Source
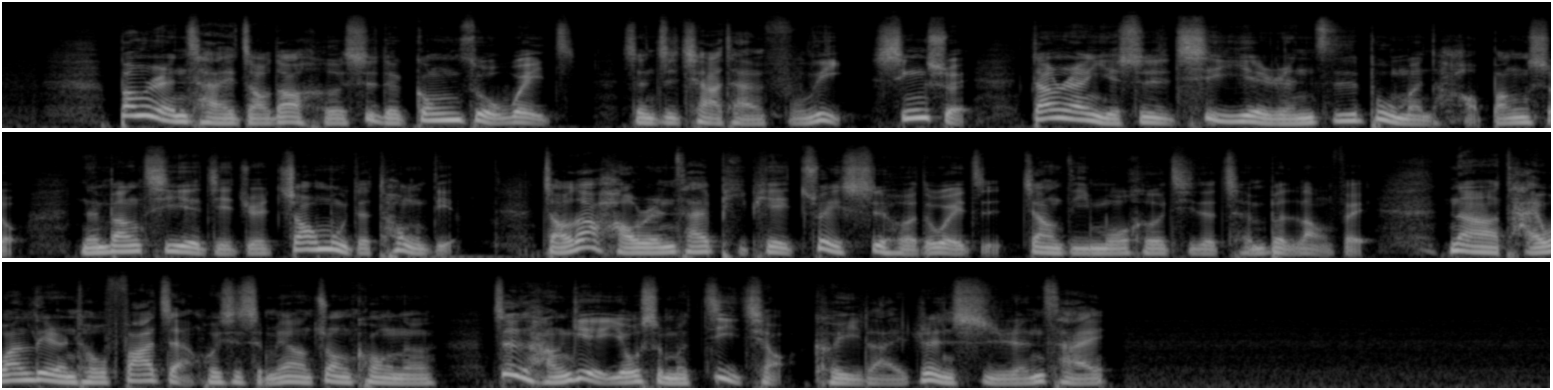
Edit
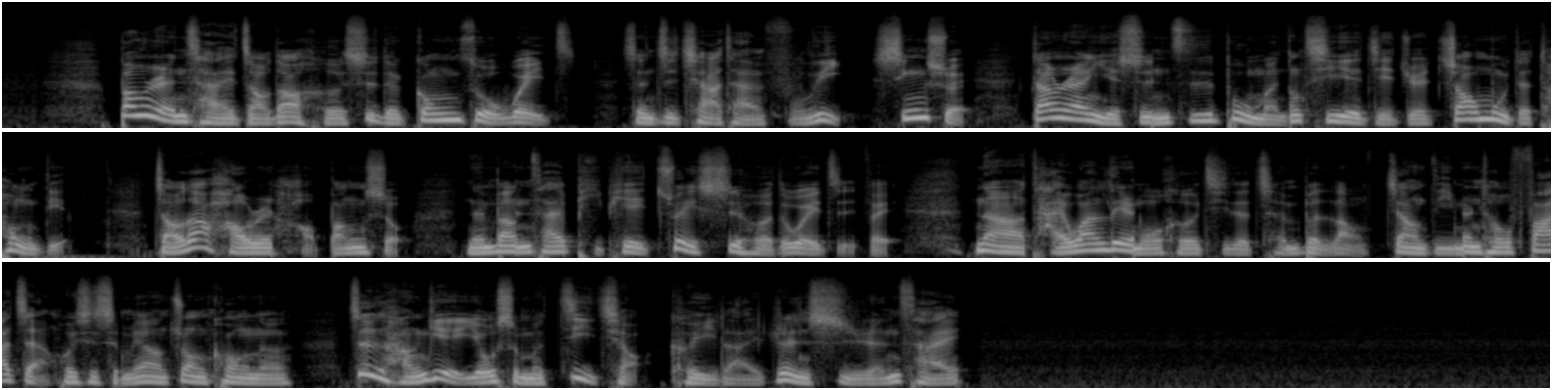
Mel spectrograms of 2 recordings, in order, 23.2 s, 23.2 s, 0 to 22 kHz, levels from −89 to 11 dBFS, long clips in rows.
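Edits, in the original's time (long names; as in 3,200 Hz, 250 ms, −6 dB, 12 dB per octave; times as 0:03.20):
0:05.76–0:06.48: remove
0:07.17–0:08.39: move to 0:11.04
0:12.78–0:13.24: swap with 0:14.43–0:15.78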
